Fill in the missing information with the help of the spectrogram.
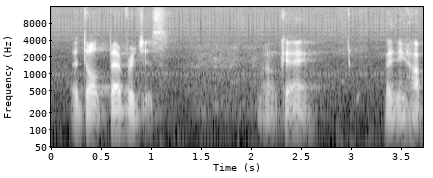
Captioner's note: laughter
